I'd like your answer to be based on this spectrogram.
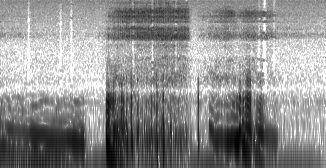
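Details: Pug dog in deep sleep snoring; whistling, tonal breath sounds alternating with a rattling snort, with soft background music; noisy snoring typical of a flat-faced dog.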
